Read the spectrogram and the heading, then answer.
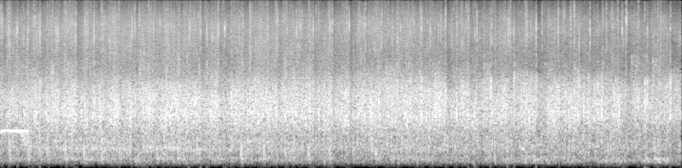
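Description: A large audience claps steadily in a sustained round of applause, dense and even in loudness throughout, with no voices standing out.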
